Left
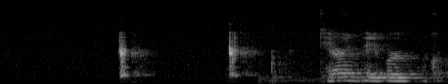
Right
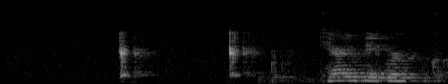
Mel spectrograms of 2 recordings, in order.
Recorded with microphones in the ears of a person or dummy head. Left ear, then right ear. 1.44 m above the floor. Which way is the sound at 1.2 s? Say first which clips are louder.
Left 6 dB; 25° left (ahead or behind).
